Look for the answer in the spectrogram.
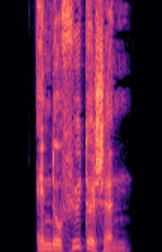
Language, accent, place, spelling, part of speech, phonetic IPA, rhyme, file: German, Germany, Berlin, endophytischen, adjective, [ˌɛndoˈfyːtɪʃn̩], -yːtɪʃn̩, De-endophytischen.ogg
- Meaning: inflection of endophytisch: 1. strong genitive masculine/neuter singular 2. weak/mixed genitive/dative all-gender singular 3. strong/weak/mixed accusative masculine singular 4. strong dative plural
